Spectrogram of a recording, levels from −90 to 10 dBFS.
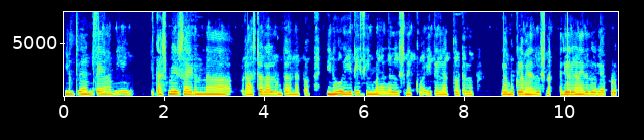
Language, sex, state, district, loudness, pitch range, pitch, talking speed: Telugu, female, Telangana, Karimnagar, -19 LUFS, 215-235 Hz, 220 Hz, 145 wpm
